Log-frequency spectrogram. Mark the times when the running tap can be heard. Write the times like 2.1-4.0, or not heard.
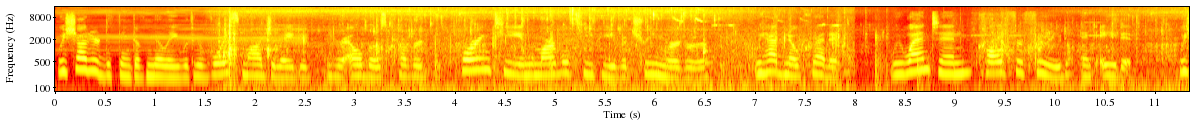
1.4-11.3.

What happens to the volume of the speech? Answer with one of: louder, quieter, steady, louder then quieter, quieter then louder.
steady.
